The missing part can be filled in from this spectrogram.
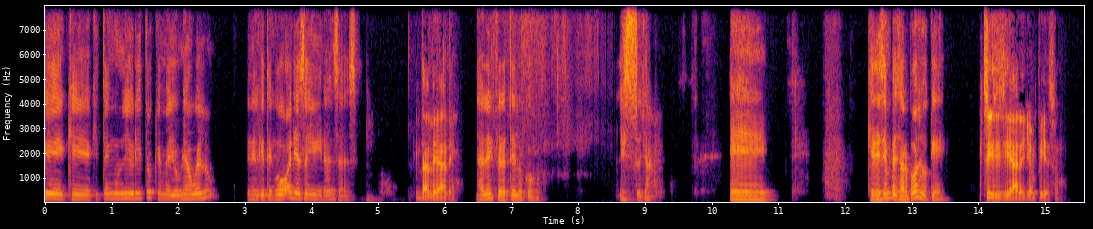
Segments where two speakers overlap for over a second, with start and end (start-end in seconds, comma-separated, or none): none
